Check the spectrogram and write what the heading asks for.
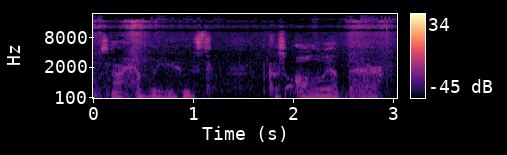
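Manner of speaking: hushed whisper near the deer. Real, not acted. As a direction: whisper so nothing spooks. Quiet talk near deer stand.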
